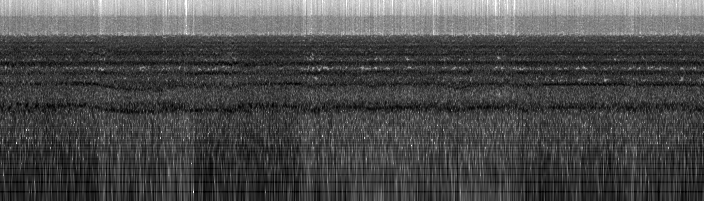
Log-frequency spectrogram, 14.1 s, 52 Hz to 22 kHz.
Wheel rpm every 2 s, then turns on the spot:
220, 220, 220, 230, 230, 230, 230.
none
